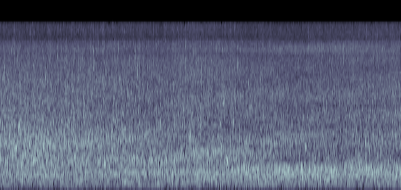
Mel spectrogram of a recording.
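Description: Fast river water rushing over rocks and breaking into white water at the brink of a waterfall: a loud, steady rush.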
